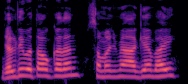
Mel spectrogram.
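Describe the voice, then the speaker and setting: A man teaches a geography class for exam prep, asking rhetorical questions and calling on students by name. His voice sits high and is fairly bright, clear and resonant, with a level tone and brisk pace. The recording is dry.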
